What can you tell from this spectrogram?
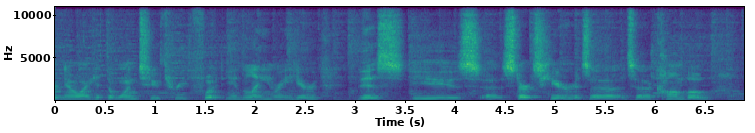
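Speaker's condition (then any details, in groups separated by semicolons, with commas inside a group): No condition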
